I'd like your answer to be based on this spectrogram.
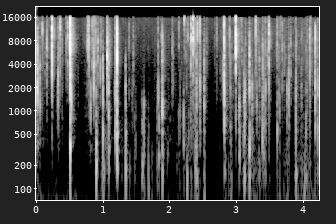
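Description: A clear plastic film pack of sponge scourers is held in both hands while the fingertips squeeze and rub it. The plastic gives off a dense run of sharp, dry crinkles and crackles with short bright snaps over a low thumping rustle. Each crackle stops almost at once.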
